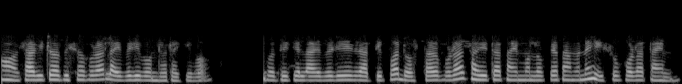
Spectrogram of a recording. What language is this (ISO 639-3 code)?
asm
